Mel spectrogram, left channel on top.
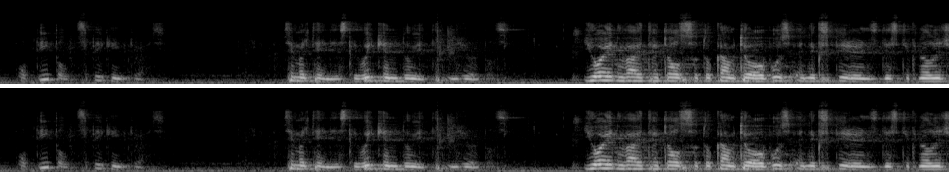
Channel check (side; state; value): both; identical; correlation 1.00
